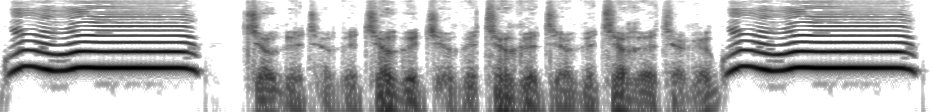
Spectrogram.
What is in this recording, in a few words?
Orc Male Choo Choo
